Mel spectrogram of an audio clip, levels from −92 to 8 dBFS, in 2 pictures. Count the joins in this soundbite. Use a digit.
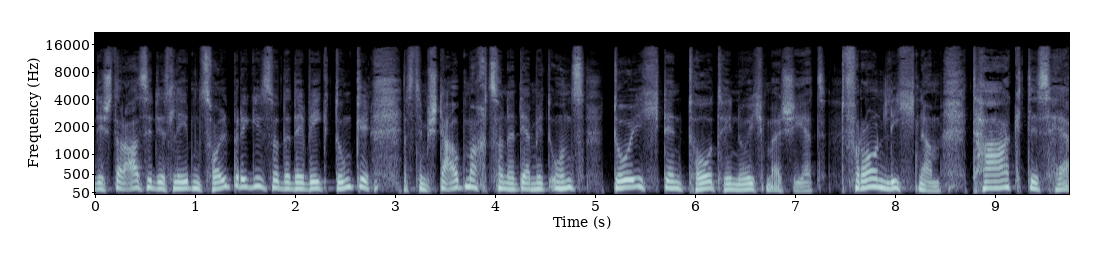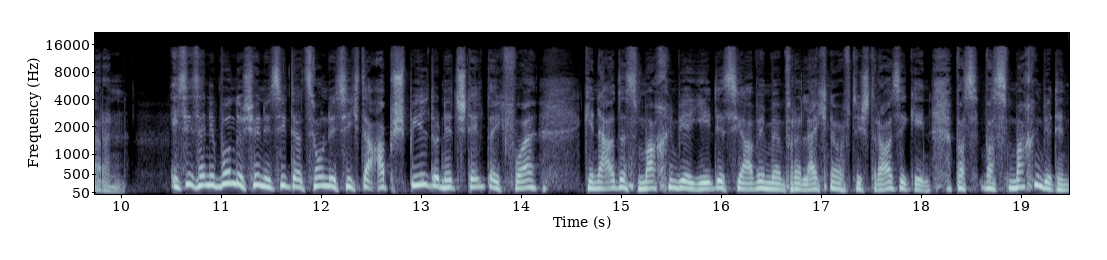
2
